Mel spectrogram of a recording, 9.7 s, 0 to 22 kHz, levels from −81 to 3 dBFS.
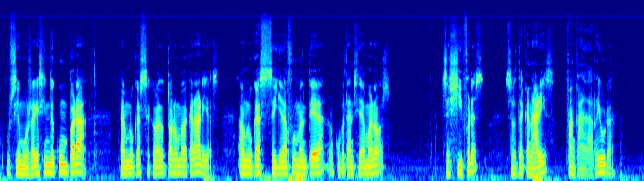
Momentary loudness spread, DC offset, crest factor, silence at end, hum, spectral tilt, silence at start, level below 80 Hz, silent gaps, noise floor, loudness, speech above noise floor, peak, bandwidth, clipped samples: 9 LU; under 0.1%; 24 dB; 0.35 s; none; -5.5 dB/octave; 0 s; -44 dBFS; none; -59 dBFS; -28 LUFS; 31 dB; -4 dBFS; 17.5 kHz; under 0.1%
